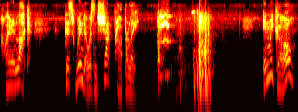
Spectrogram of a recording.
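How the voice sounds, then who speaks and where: A man's voice: a little high, big pitch swings, moderate pace. A precocious boy detective in an old audio play. He speaks formally and pedantically with complete self-assurance, over a faint layer of noise. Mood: hushed, purposeful. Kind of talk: 1980s audio drama acting. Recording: slightly noisy old audio play transfer.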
